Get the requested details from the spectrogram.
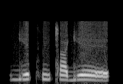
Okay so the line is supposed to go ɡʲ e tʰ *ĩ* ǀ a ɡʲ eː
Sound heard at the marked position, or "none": ĩ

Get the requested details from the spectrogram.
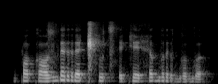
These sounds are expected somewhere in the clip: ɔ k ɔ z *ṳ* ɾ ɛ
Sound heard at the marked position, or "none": ṳ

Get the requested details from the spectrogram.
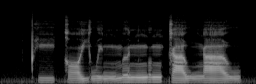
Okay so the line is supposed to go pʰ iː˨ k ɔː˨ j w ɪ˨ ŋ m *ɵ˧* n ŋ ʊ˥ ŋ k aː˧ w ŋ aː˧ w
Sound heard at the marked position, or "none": ɵ˥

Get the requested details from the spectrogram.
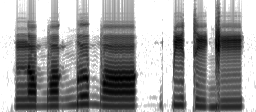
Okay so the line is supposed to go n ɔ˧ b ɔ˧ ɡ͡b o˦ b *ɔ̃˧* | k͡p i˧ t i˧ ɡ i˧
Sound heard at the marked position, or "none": ɔ˧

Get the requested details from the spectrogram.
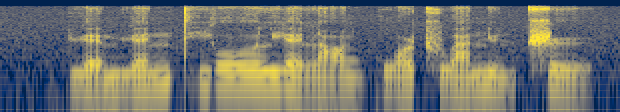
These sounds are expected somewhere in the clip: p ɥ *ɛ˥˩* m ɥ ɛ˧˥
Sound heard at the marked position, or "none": ɛ̰˨˩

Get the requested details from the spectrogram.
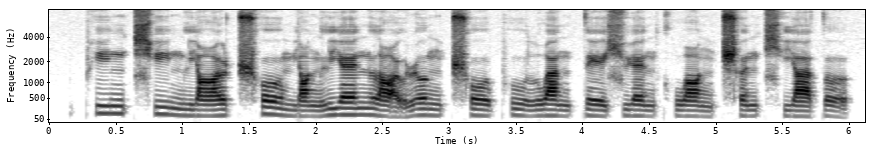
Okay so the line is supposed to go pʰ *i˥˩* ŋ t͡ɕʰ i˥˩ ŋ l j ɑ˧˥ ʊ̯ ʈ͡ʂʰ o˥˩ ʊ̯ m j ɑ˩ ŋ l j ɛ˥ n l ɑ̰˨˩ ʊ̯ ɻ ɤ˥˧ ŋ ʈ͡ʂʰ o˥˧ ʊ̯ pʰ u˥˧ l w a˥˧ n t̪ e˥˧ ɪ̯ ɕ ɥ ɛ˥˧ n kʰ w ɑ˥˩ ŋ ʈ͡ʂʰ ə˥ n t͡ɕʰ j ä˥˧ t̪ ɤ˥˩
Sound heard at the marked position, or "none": i˥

